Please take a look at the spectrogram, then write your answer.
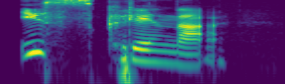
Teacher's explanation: So, the stress is in the first syllable, искренно. So, ye in the middle and o in the last syllable, they are in unstressed positions.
